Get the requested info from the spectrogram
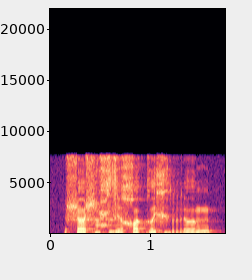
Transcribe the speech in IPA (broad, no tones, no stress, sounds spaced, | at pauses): ɬ œ ɬ ɑ̤ ħ z i χ ɵ k ɵ xʲ o̤ r ɵ ŋ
